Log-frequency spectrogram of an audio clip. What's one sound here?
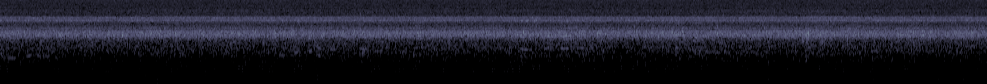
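A waterfall pours steadily into a pool.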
